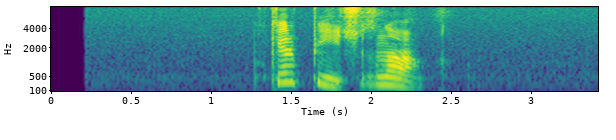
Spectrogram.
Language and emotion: Russian, neutral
